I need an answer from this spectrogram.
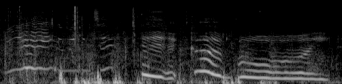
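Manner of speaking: loud, high cheer for the horse; excited praise. Real, not acted. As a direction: praise him like he just won. Horse clears the barrel.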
